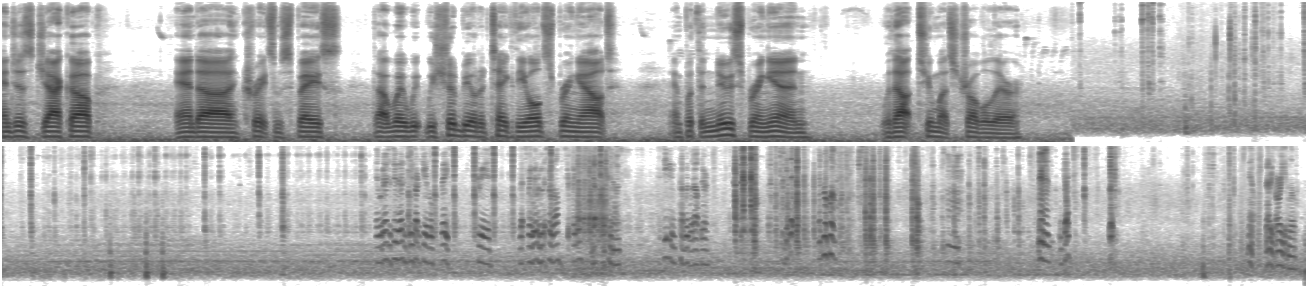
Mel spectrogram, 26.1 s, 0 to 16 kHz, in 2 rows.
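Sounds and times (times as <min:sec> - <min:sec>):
tools clicking and knocking: 0:10.7 - 0:24.3.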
